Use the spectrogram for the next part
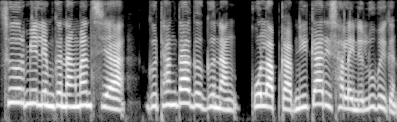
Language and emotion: Bodo, disgusted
